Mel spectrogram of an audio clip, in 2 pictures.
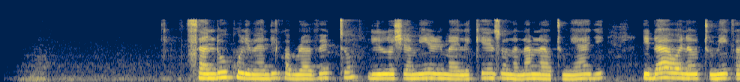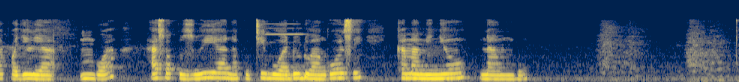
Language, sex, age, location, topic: Swahili, female, 25-35, Dar es Salaam, agriculture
